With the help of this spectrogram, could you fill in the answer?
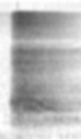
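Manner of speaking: long audible breath out; demo exhale. Shown as a demonstration. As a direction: breathe out slowly through the mouth. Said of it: "like that".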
